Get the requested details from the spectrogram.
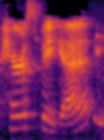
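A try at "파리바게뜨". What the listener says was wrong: it's Perry baget you said Paris I think that's the way they pronounce it in like Korean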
